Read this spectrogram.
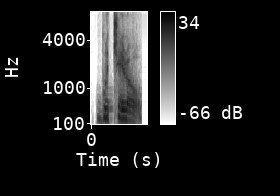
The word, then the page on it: guacharo: Indian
